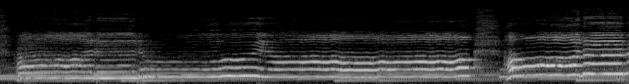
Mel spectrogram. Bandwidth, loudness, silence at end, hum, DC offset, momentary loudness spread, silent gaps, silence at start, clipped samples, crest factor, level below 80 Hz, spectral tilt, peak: 15 kHz; -20 LUFS; 0 s; none; under 0.1%; 8 LU; none; 0 s; under 0.1%; 14 dB; -64 dBFS; -5.5 dB/octave; -6 dBFS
